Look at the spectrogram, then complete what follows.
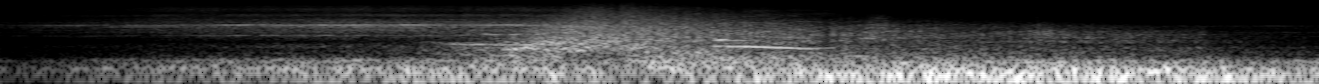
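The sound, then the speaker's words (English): The Batplane's engine roars as Alfred flies it, swelling over the first couple of seconds into a loud, sustained drone with whining tones that shift in pitch as the plane swings back and forth. No one speaks. “And it seems that the Batplane has no seatbelts because Alfred is just comically tumbling inside as the plane swings back and forth.”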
